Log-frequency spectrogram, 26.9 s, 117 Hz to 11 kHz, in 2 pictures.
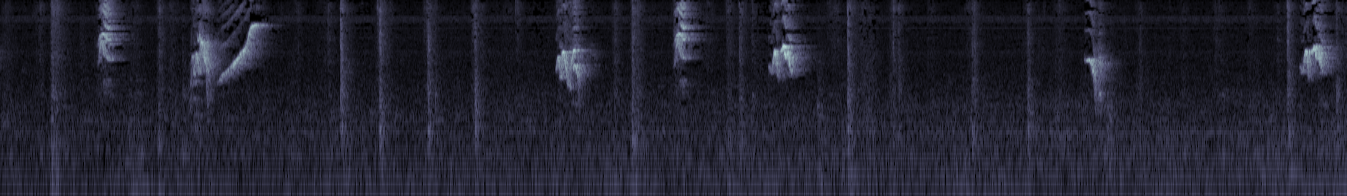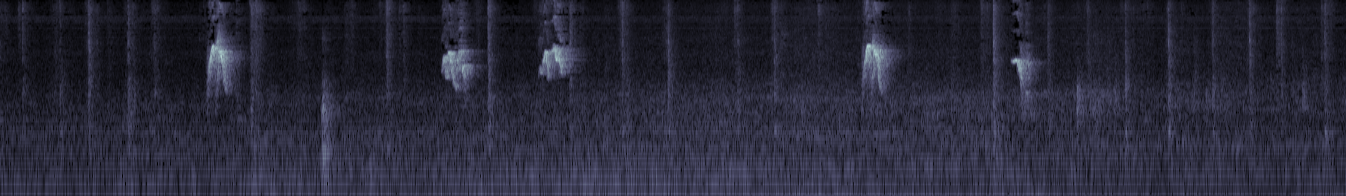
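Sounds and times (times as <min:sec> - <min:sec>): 
female red-cowled cardinal song of harsh chirped notes: 0:01.9 - 0:02.8, 0:10.8 - 0:11.2, 0:13.0 - 0:13.4, 0:15.5 - 0:15.9, 0:17.9 - 0:19.3, 0:22.1 - 0:22.5, 0:23.6 - 0:24.0.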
